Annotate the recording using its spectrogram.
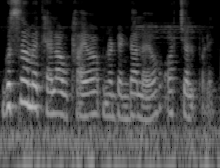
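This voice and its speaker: A woman storyteller narrating a devotional tale in a slow, drawn-out, emphatic way. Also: mid-range voice, gravelly, a little mellow, a little hiss or hum.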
